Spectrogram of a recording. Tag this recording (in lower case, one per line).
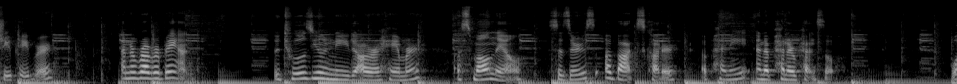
speech
music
